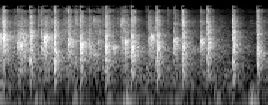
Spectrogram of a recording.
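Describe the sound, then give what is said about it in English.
A crowd applauds its volunteers with quick, overlapping claps forming a steady, lively patter at moderate volume, with no voices over it. “All right, let's give our volunteers a round of applause.”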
